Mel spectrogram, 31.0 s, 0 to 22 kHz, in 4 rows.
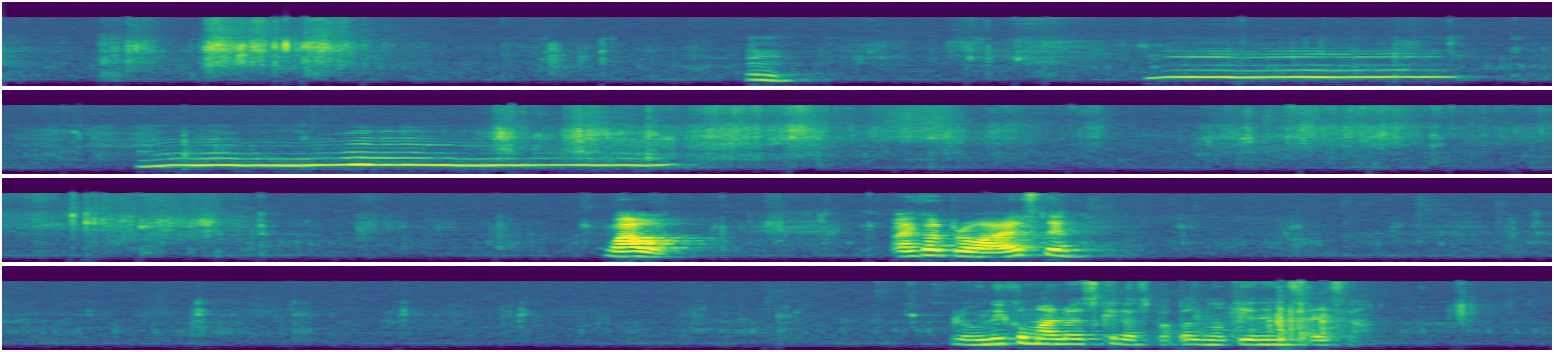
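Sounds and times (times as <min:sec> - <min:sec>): crackly eating sounds: 0:00.0 - 0:31.0
woman humming with enjoyment: 0:03.7 - 0:04.1, 0:05.7 - 0:07.4, 0:08.3 - 0:11.3.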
